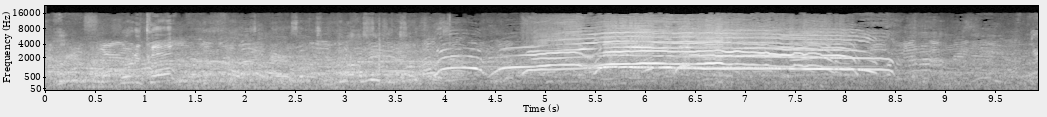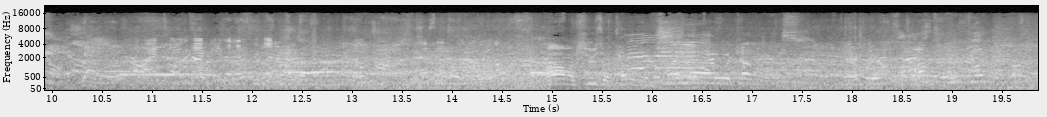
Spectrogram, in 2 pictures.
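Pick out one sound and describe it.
A crowd talks and cheers all around outdoors.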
